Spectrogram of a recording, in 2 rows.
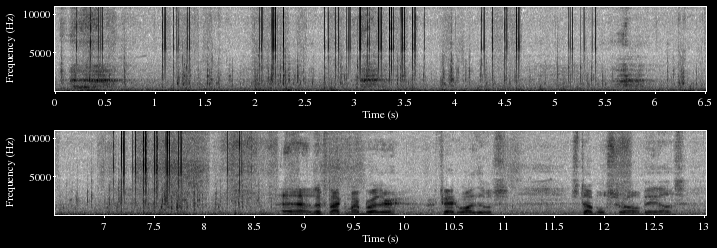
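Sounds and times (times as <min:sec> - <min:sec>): sharp rattling clicks: 0:00.0 - 0:05.6, 0:07.0 - 0:08.6
truck engine and tyres rumbling: 0:00.0 - 0:13.0.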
